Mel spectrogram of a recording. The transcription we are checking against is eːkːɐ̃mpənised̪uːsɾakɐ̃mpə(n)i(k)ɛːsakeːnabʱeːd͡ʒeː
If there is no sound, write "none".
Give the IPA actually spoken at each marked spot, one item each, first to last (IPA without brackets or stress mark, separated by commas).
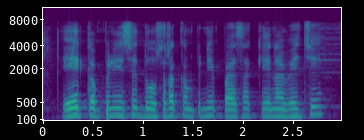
n, p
